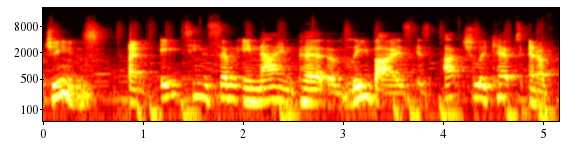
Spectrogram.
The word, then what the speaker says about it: Levi's: denim brand levi-strauss well you should pronounce the name Levi is a Levi's 513 skinny strike by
